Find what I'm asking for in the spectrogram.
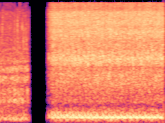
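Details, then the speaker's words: Pool cleaner backup valve, just fixed from sticking and slow closing by pushing its small gear back onto the bar. A brief cut, then a strong, steady hiss of water jetting evenly as it opens into normal backup mode. "That would be your normal backup mode. There we go. Off goes the cleaner."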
